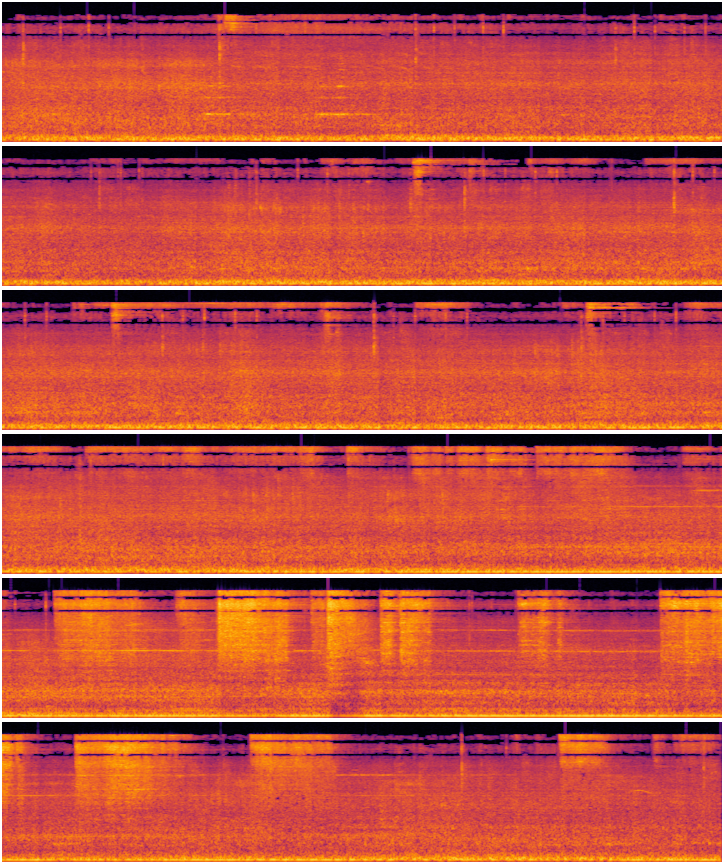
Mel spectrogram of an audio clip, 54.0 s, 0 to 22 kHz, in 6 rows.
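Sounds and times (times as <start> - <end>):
freight train rumbling: 0.0 - 54.0.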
